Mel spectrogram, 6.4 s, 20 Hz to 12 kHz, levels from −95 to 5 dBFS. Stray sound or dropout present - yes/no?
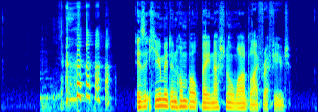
yes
